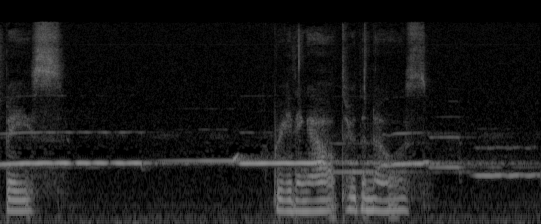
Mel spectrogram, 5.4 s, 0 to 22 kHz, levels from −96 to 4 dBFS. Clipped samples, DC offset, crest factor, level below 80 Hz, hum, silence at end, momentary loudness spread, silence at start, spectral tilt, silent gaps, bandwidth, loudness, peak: under 0.1%; under 0.1%; 20 dB; -74 dBFS; none; 0 s; 15 LU; 0 s; -4.5 dB/octave; none; 15.5 kHz; -46 LUFS; -26 dBFS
